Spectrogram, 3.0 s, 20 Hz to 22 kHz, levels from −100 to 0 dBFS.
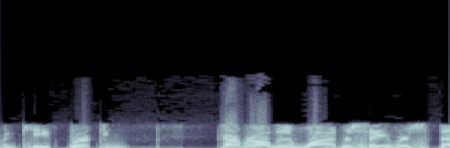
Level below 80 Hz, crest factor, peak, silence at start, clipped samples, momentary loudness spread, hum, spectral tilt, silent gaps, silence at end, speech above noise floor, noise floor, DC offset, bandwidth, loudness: -44 dBFS; 14 dB; -4 dBFS; 0 s; under 0.1%; 12 LU; none; -6 dB/octave; none; 0 s; 22 dB; -39 dBFS; under 0.1%; 11 kHz; -17 LUFS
